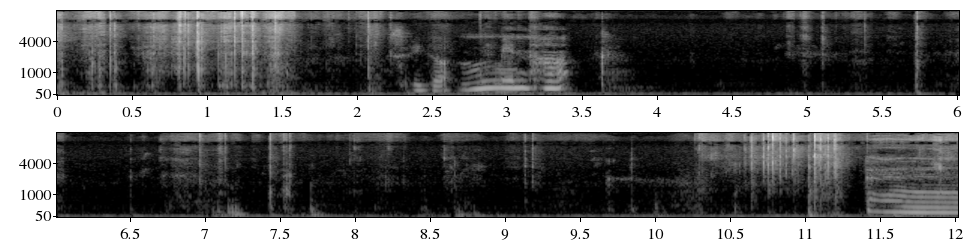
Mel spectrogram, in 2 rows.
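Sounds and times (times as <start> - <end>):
plastic sleeves rustling and clicking: 0.0 - 2.3, 4.8 - 12.0.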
